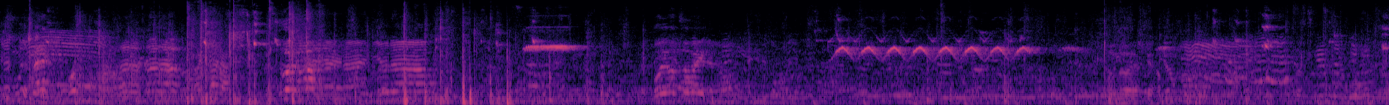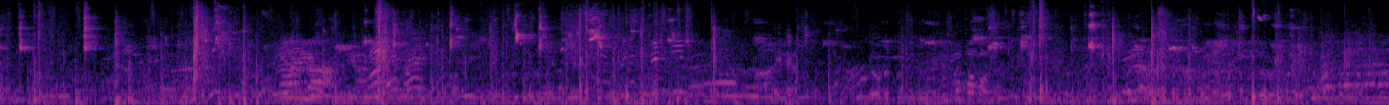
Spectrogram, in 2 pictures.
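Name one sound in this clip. Plastic sticks knock and clack against a ball.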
